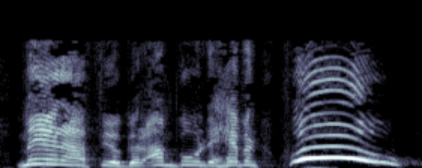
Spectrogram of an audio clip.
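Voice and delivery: high, loud gleeful whoop at the end; giddy churchgoer. Retold or imitated. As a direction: ham up a giddy new believer shouting woo. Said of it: "they just jumped in because".

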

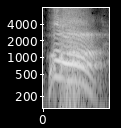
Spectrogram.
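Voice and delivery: high, loud sudden scream; imitated scream. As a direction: let out a startled demonic shriek. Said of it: "This guy just screams out".

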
